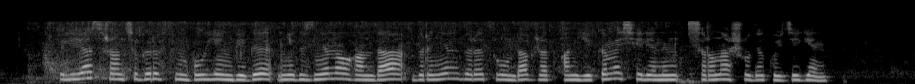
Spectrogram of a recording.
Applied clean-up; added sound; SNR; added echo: none; Toilet flush; 19 dB; none.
